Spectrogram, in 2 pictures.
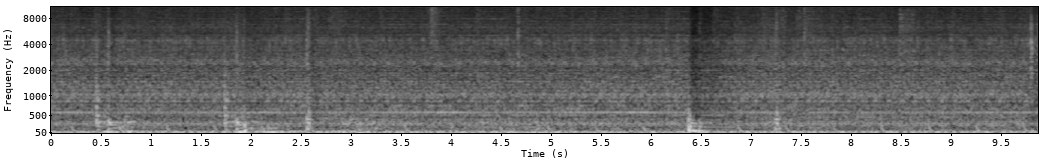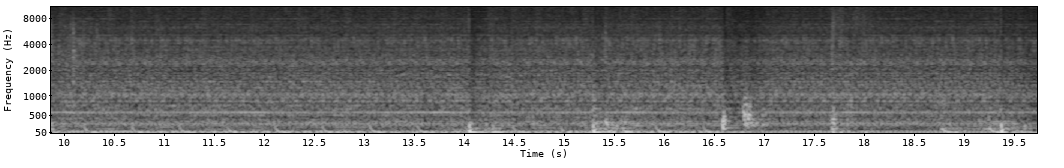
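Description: A hydraulic crane arm whines as it moves.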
